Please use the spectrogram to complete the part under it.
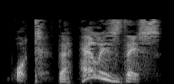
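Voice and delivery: slow, loud, furious demand; angry shout. A narrator's reading. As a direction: bellow it at him. Gamble confronts Poe furiously.

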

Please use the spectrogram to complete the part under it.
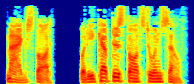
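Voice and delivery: plain reading voice

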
